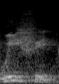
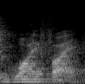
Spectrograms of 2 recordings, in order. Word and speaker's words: Wi-Fi: our phone so do you have Wi-Fi the pronunciation there interesting I hear a lot of people saying we fee we fee it's not we fee in British English it's Wi-Fi do you have Wi-Fi the second phrase you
